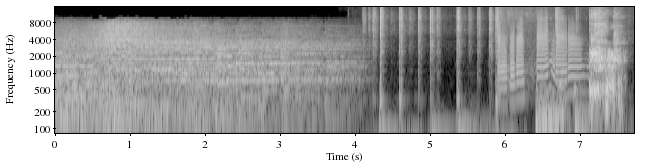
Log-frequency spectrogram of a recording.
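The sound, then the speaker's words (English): A string of harsh, rapid coughs bursts out one after another, following several seconds of a steady, dense background wash. “If you cough anymore.”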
